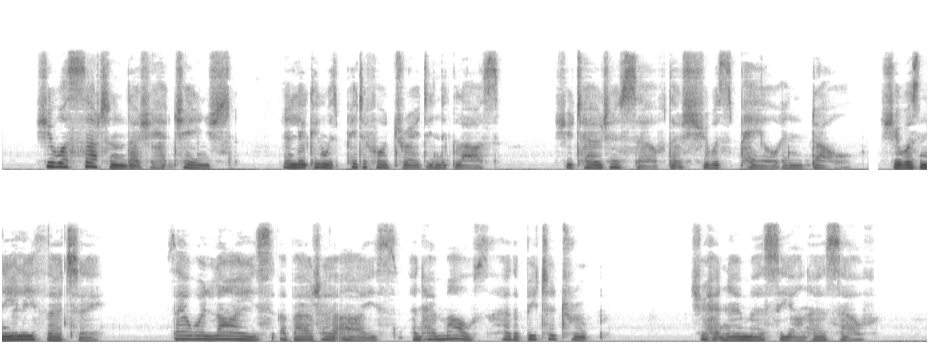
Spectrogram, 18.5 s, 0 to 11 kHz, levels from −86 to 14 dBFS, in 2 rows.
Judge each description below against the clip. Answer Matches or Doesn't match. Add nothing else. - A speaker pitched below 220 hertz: Matches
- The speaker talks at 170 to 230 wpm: Doesn't match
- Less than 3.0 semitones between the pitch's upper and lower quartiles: Matches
